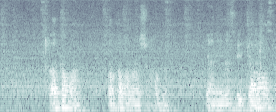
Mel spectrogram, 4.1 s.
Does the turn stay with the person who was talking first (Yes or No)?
Yes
